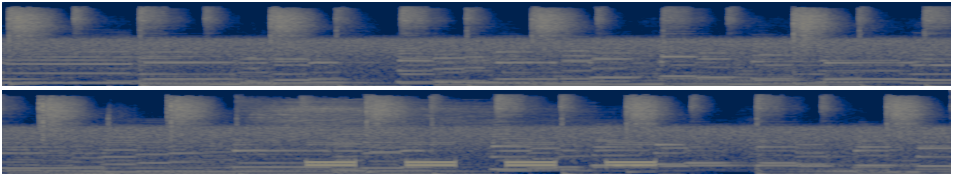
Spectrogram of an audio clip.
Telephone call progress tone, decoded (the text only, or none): congestion tone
